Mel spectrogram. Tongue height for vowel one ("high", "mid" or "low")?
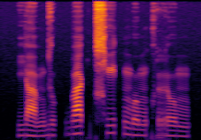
low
